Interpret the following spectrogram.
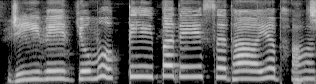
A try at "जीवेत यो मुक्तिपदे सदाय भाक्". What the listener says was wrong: जीवेत, तो हलंत मत लगाइए, जीवेत यो मुक्तिपदे सदाय भाक्।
